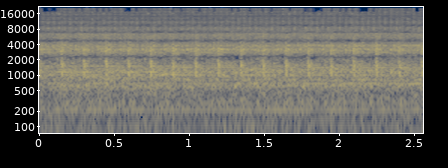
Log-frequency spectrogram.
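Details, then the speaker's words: Chevrolet Corsa/Montana engine at idle: crisp, even tick about seven times a second over a smooth idle; transducer on the block traces the coarse noise to the upper cylinder head, not the bottom end. "e não é tão fino é um barulho mais grosso né e aparentemente é comando né é o comando que está batendo ali ó tá vendo"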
